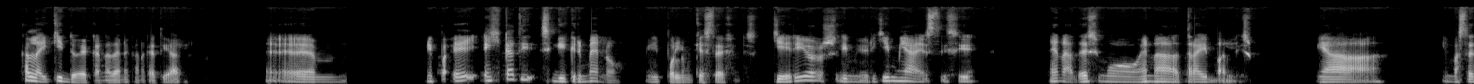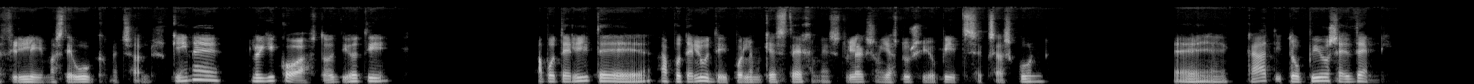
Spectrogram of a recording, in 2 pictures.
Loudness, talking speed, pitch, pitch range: -20 LUFS, 110 wpm, 130 Hz, 110-155 Hz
